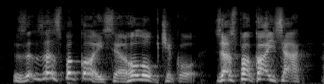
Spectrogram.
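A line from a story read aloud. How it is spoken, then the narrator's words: Barked. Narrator (Ukrainian): гаркнув Фадж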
